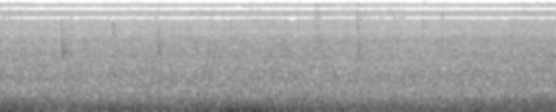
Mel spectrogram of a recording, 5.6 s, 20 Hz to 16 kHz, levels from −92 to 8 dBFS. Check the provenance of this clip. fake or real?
real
